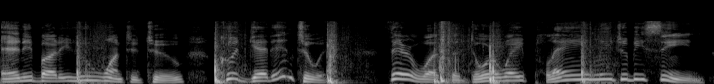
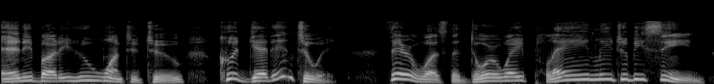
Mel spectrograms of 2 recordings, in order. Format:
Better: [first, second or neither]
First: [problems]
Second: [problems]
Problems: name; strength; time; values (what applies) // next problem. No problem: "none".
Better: second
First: background sound (Walk, footsteps); 4 dB below the speech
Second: none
